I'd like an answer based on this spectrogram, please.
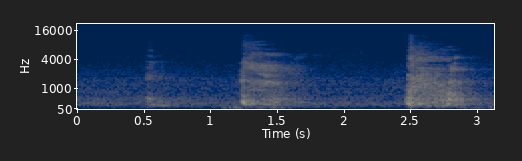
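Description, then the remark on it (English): Two sharp, breathy coughs about a second apart, each with a rough rasping tail, preceded by a faint little throat sound. Quiet overall with no talking. “See, he coughed and made me cough.”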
